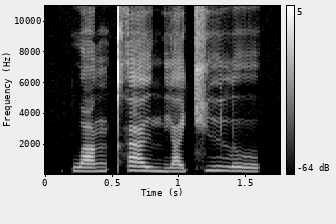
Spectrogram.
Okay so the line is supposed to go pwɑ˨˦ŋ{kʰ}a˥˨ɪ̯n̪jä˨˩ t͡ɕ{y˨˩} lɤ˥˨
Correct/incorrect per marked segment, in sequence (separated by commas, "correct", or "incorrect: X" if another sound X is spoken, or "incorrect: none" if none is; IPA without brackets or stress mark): correct, incorrect: y˦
